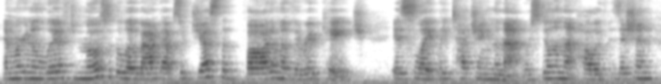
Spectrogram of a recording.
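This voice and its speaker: A woman leading a Pilates mat class, calmly cueing each movement step by step. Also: fairly high pitch, unhurried, slight background noise. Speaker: Pilates instructor. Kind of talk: guided exercise class. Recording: very echoey room, mic far off.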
